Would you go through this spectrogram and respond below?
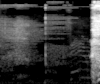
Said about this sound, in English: I gotta cough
